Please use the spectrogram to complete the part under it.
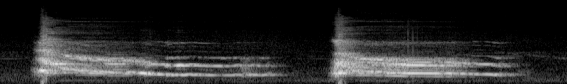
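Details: Two long howls from Rocky the dog, triggered by a siren, each starting with a sharp loud onset and sliding slowly downward over about two seconds, separated by a brief silence.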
